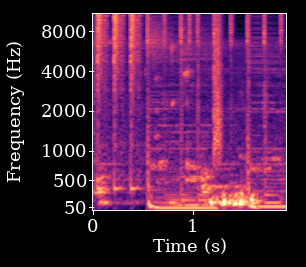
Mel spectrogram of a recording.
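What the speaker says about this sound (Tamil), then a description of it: "பால் ஊற்றிக்கலாம்." Milk poured into rose cookie batter in a home kitchen, a steady liquid trickle with a few splashy drips and a low hum underneath, close and moderately loud.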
